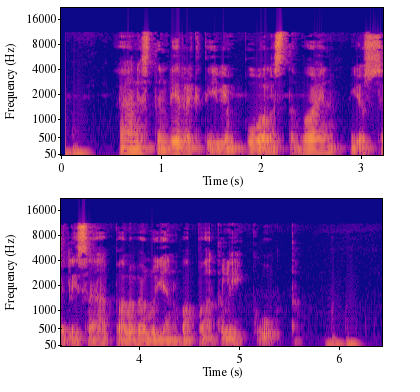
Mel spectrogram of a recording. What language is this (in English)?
Finnish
